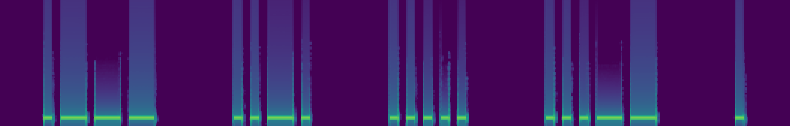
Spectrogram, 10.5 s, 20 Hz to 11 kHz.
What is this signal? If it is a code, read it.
Morse code, heard as a keyed tone, about 10 wpm, spaced as for 6 wpm, 800 Hz. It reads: JF53E
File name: LEZIONI / 8 YJ45 / 8 YJ45 ws 10wpm 3843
